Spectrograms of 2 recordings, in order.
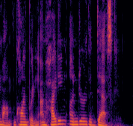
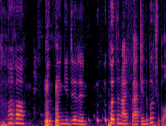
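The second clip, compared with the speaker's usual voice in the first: mock laughing, high and teasing; 6 semitones higher than usual. Retelling how Brittany laughed at the ghost story: imitating Brittany laughing mockingly. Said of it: "Brittany laughed in my face".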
